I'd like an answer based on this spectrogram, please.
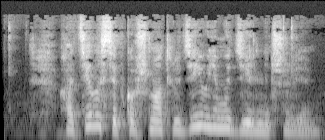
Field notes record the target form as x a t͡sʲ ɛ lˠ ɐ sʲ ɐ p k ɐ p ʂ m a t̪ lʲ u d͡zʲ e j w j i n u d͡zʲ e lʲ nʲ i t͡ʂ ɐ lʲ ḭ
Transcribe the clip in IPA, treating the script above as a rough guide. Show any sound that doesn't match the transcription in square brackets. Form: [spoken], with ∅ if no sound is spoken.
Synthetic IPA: x a t͡sʲ ɛ lˠ ɐ sʲ ɐ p k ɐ p ʂ m a t̪ lʲ u d͡zʲ e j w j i [m] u d͡zʲ e lʲ nʲ i t͡ʂ ɐ lʲ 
